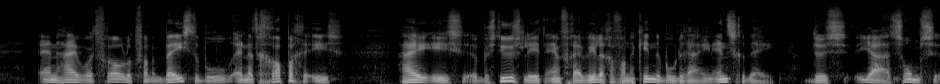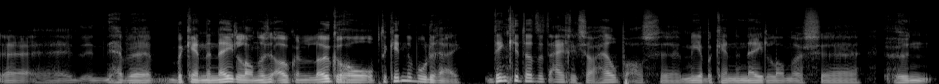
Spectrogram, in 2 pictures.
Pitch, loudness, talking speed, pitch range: 100 Hz, -29 LUFS, 155 wpm, 90-110 Hz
